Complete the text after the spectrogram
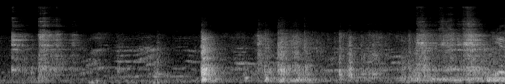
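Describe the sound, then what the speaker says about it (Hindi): Pots, lids and small dishes being set in place in a home kitchen, scattered clinks and knocks with one sharper clatter, while someone talks and a child is faintly heard. "अब हम सारे बर्तन इधर लगाऊंगे"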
